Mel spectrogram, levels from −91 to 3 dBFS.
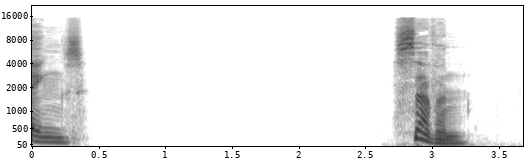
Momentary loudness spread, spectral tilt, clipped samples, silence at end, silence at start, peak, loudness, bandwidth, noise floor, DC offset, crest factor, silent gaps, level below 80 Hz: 13 LU; -3.5 dB/octave; under 0.1%; 0.45 s; 0 s; -8 dBFS; -23 LUFS; 15.5 kHz; under -90 dBFS; under 0.1%; 22 dB; 0.52-2.62 s; -62 dBFS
